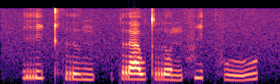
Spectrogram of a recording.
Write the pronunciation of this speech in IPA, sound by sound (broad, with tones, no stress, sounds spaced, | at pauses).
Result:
r i˥˩ ʔ kʰ r ɯ˧ ŋ | p r a˧ w t r o˩˦ n f i˥˩ t̚ f uː˩˦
